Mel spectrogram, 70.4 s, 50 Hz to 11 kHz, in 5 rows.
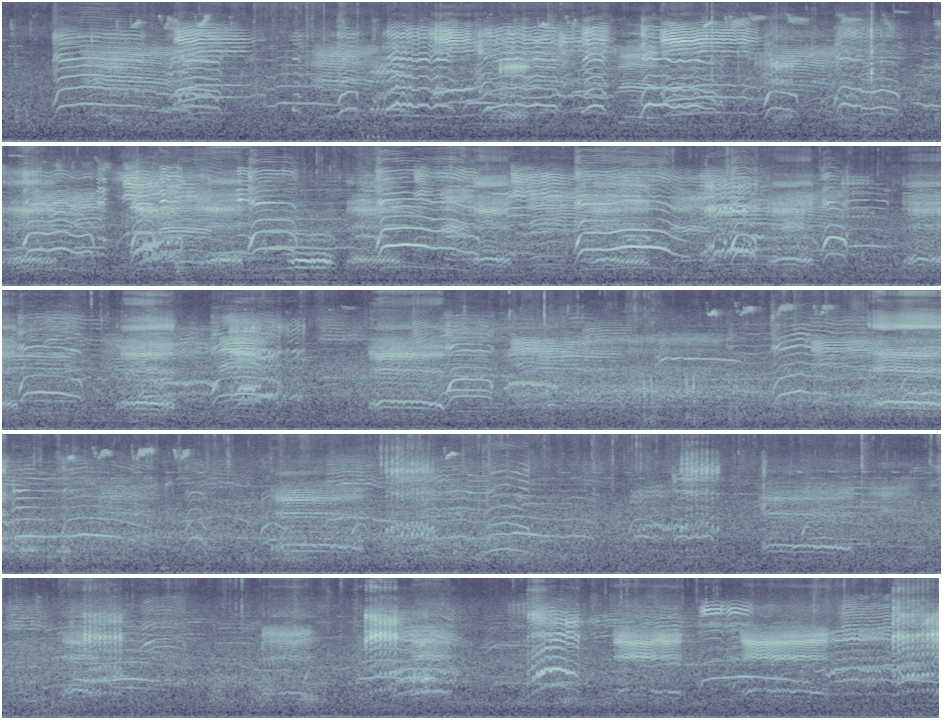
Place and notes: Riehl, Köln, Deutschland - flock of sheep
Köln, Riehl, Riehler Aue, meadow along river Rhein, a flock of sheep
(Sony PCM D50, Primo EM172)
Köln, Germany, 26 April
